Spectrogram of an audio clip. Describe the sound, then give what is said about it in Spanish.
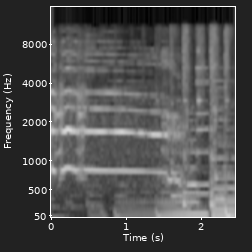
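A rooster crows loudly, one long, drawn-out cock-a-doodle-doo that fills the whole moment, with some low, rough background sounds underneath toward the end. “Entérate cuál es el origen de la frase el gallo de Morón.”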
